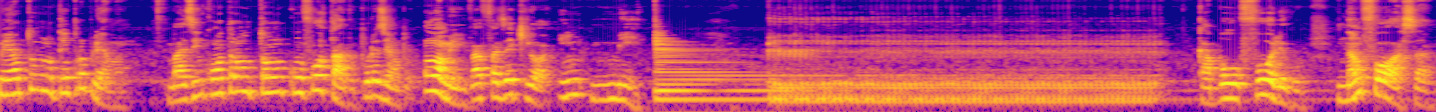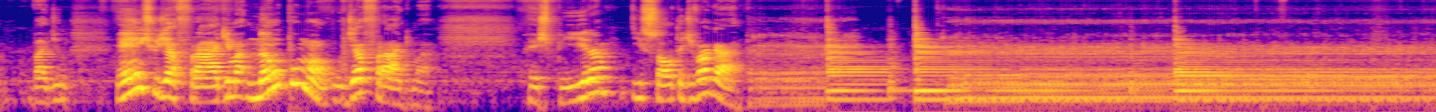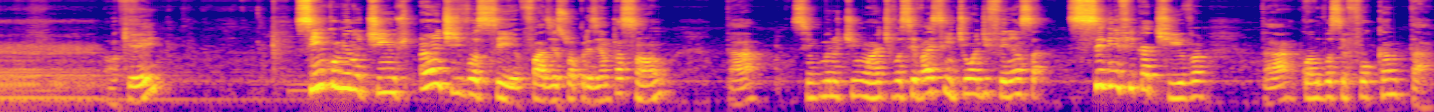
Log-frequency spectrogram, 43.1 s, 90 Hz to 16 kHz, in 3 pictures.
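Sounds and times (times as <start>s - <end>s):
acoustic guitar chord ringing: 6.4s - 12.0s, 22.4s - 32.5s
man doing lip trill: 6.6s - 12.0s, 21.8s - 30.6s.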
